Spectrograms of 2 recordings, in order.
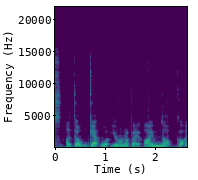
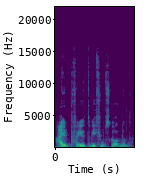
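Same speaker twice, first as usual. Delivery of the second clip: put-on Scottish accent. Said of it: "Do Scottish".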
